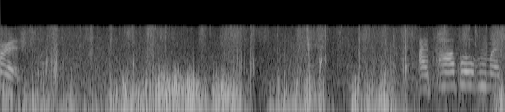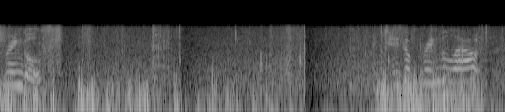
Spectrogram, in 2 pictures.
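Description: Dry leaves rustle and crunch underfoot.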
